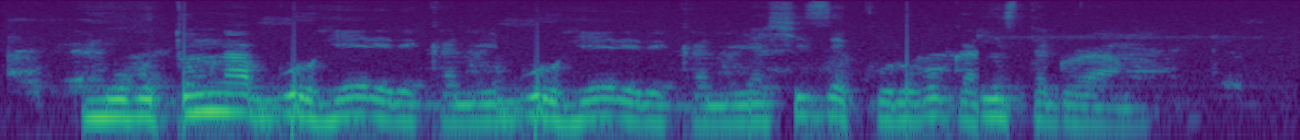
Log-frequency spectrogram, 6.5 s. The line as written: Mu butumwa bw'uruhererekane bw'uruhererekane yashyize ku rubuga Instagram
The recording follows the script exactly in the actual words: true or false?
true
